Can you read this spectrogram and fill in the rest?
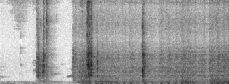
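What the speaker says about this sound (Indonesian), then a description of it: "Coba sekarang kita engkol ya." A Honda Scoopy scooter is kick-started by hand: a short scrape and clatter of the kick lever, then the small engine catches and settles into a steady, close, rapid idle that runs to the end.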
